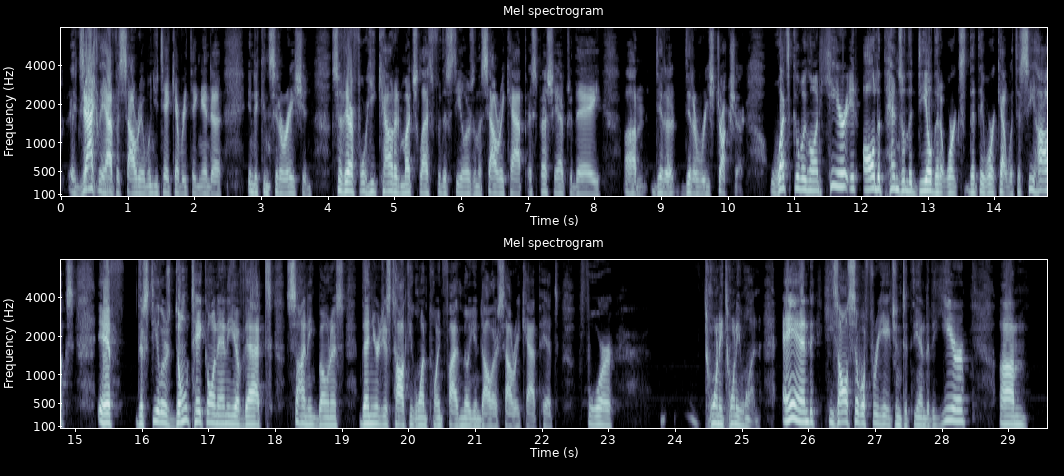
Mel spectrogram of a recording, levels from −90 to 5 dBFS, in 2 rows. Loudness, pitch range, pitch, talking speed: -18 LUFS, 125-165 Hz, 140 Hz, 180 wpm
